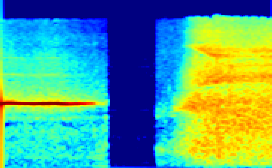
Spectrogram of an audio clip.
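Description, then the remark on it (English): A person whistles one steady, clear note, stops briefly, then follows with a breathy, hissing blow that barely carries a tone, like a failed whistle attempt. “You're making a funny sound. I'm whistling.”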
